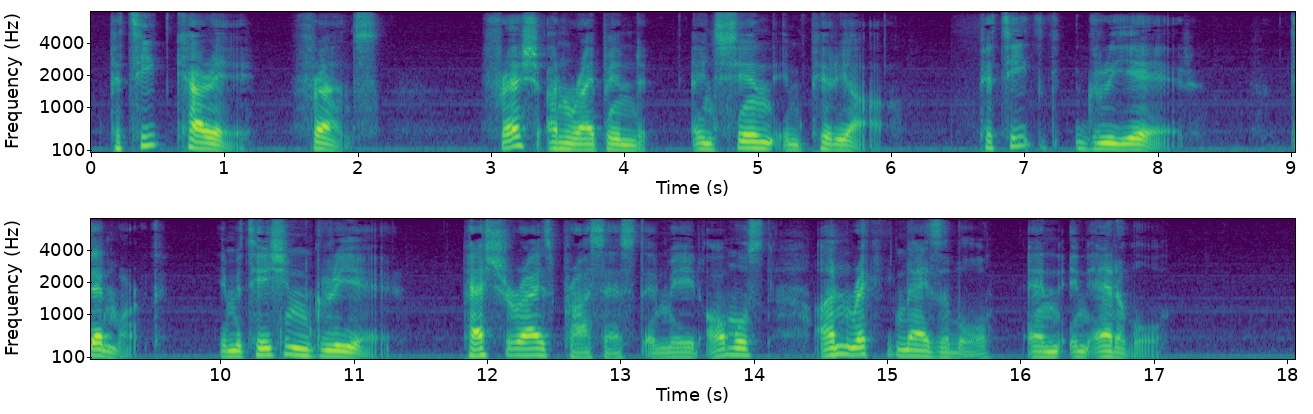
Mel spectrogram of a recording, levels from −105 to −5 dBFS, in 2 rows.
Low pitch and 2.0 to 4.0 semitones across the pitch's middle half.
No: low, 120 Hz; average, 4.4 semitones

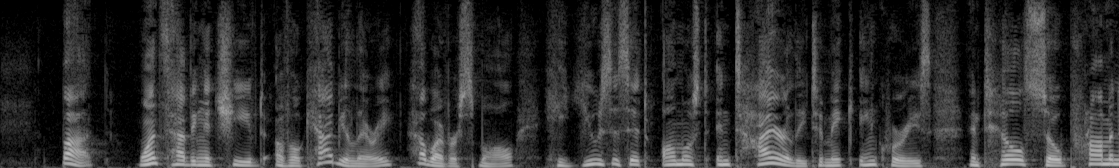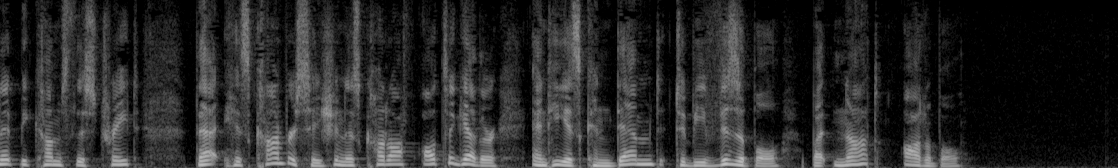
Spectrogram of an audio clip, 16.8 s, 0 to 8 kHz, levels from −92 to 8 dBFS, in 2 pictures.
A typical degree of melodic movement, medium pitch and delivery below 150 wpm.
No: wide, 6.2 semitones; medium, 175 Hz; average, 140 wpm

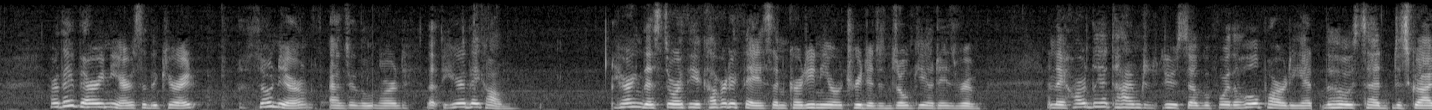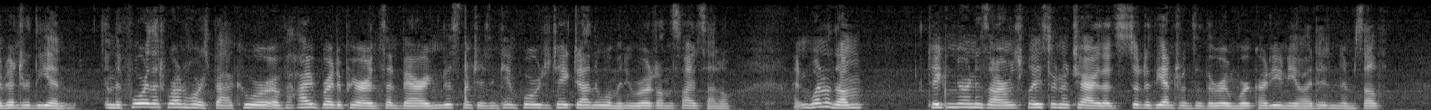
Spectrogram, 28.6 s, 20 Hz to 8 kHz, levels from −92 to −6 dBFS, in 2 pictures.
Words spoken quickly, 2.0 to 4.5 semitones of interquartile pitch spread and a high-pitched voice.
Yes: fast, 220 wpm; average, 3.7 semitones; high, 200 Hz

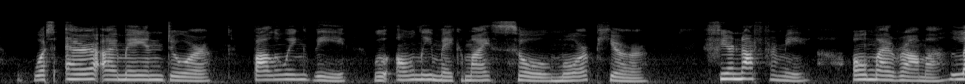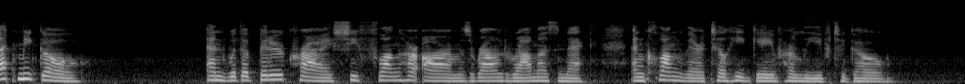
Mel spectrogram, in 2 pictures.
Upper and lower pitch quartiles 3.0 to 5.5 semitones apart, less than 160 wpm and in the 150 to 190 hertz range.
Yes: average, 5.0 semitones; average, 140 wpm; medium, 185 Hz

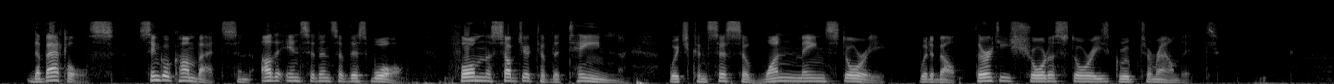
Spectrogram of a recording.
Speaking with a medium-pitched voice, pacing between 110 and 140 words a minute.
Yes: medium, 145 Hz; slow, 135 wpm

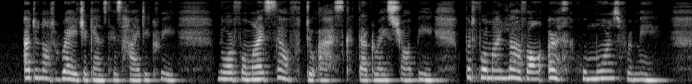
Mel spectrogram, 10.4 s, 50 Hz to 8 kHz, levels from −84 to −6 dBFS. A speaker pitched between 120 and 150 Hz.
No: high, 220 Hz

